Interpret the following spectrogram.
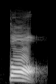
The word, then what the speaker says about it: ط: এ অক্ষরটার নাম হচ্ছে ত বলেন ত অক্ষটা দেখতে কিরকম?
